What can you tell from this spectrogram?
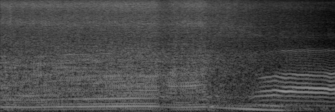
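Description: Nissan Patrol's engine revving hard under load as the four-wheel drive claws up a loose sand hill, wheels spinning. The revs hold high for about two seconds, sag about halfway through, then climb again.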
